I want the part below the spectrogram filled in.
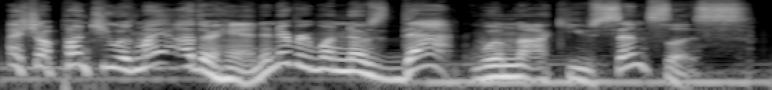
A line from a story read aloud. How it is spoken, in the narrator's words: Coyote yelled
